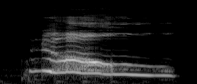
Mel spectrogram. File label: Female Reactions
